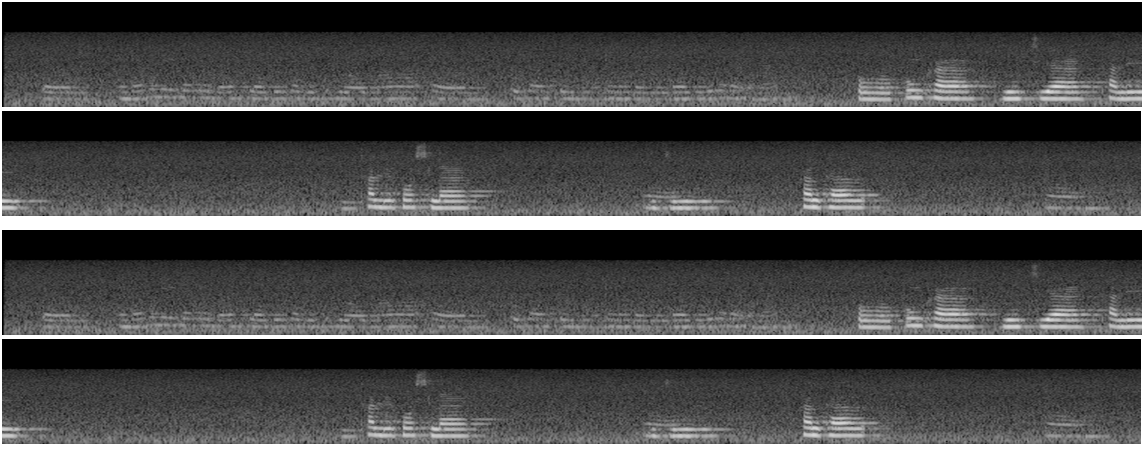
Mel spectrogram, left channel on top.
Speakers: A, on the left (about 25°); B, on the right (about 35°).
A: ओ नोंथांमोननि गामि एबा ओनसोलाव बैसागो फोरबोआव मा मा ओ गोखा गोखै मैगं थाइगं जायो नोंथाङा एसे फोरमायनो हागोन ना?
B: अ फुंखा दिंखिया थालिर थालिर फस्ला
A: औ
B: इदिनो खान्थाल
A: औ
